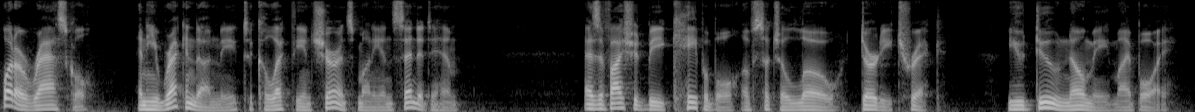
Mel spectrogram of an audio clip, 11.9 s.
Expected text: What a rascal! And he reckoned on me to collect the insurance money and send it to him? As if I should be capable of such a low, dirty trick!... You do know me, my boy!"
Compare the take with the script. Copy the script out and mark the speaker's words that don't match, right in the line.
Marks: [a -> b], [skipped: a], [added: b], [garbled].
What a rascal! And he reckoned on me to collect the insurance money and send it to him? As if I should be capable of such a low, dirty trick!... You do know me, my boy!"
